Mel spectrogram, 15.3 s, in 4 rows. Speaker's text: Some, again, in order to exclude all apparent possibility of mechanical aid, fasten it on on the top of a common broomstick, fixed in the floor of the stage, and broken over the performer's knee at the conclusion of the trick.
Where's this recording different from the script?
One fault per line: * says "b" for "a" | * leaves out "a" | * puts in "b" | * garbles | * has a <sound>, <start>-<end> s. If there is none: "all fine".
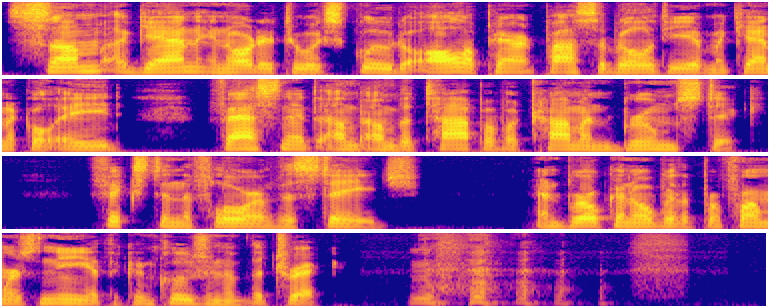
* has a laugh, 13.5-14.9 s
